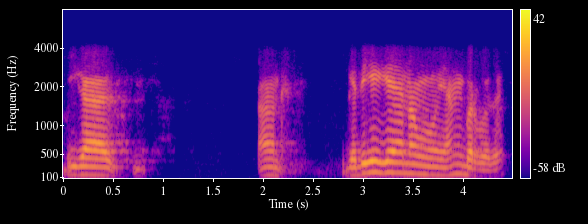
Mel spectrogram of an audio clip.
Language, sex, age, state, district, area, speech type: Kannada, male, 18-30, Karnataka, Gadag, rural, conversation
